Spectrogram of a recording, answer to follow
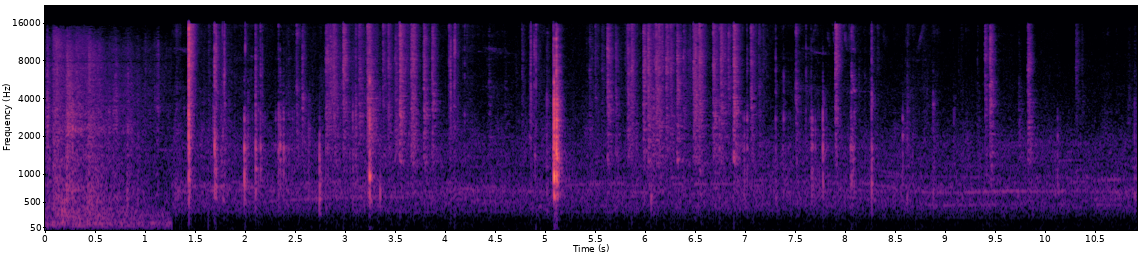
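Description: Scattered light clicks and taps of small tools and wires being handled on a wooden workbench while setting up to solder, with one sharper click about five seconds in.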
